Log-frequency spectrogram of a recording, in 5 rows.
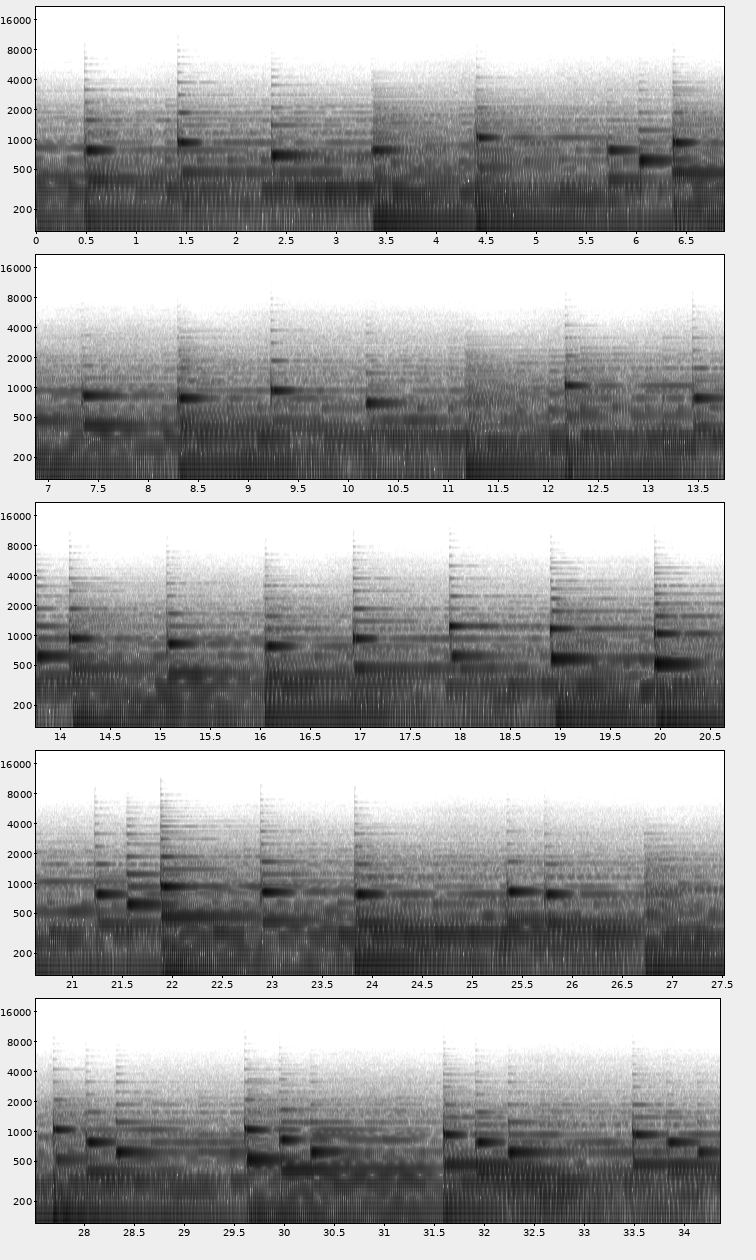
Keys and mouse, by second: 0.8 click, 2.7-4.8 typing, 7.9 click, 10.8 click, 11.7 typing, 14.4 click, 15.2 0, 18.0 click, 18.8-20.9 typing, 24.2 click, 25.2 Up, 27.8 click, 31.3 click, 33.7 click.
